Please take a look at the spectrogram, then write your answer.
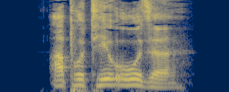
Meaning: apotheosis
- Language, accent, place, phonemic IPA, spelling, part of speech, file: German, Germany, Berlin, /apoteˈoːzə/, Apotheose, noun, De-Apotheose.ogg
